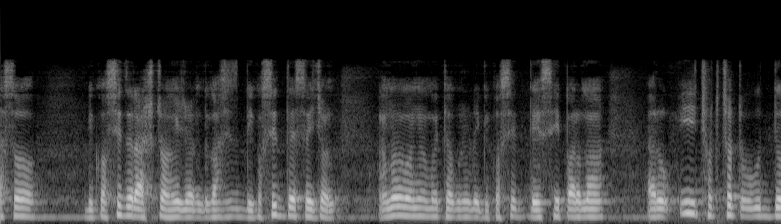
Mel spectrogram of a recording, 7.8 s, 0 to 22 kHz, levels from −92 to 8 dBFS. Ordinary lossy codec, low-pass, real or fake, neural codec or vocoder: none; 7.2 kHz; fake; autoencoder, 48 kHz, 32 numbers a frame, DAC-VAE, trained on Japanese speech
